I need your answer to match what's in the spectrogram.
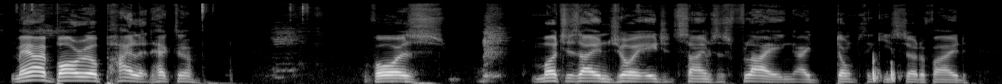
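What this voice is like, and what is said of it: Put-on alien accent. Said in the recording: “Russian sounds incredibly like Scottish ... Everyone likes the accent. It's an alien accent.”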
